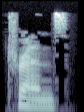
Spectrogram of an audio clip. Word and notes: trends: British English

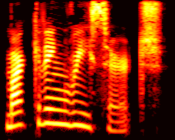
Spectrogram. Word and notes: marketing research: American English

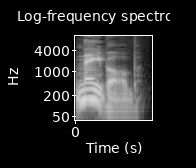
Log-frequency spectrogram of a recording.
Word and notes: nabob: British English

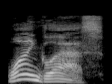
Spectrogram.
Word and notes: wine glass: American English

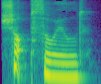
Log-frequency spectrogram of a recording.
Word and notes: shop soiled: British English

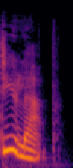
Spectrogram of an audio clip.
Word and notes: dewlap: British English

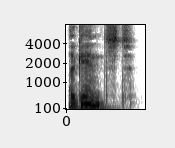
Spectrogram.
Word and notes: against: British English

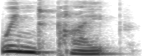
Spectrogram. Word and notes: windpipe: British English

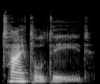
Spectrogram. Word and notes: title deed: British English

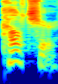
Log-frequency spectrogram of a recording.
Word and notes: culture: American English

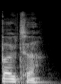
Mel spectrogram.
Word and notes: boater: British English

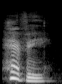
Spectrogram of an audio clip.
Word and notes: heavy: British English

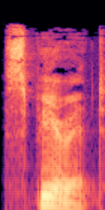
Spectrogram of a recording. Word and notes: spirit: American English

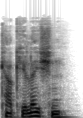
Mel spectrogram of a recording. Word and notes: calculation: British English

